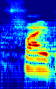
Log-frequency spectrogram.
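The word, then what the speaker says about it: fight: तो हो जाएगा फाइ और जी एच साइलेंट होगा टी का उच्चारण होगा ट इसको पढ़ेंगे फाइट इसको पढ़ेंगे फाइट ठीक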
